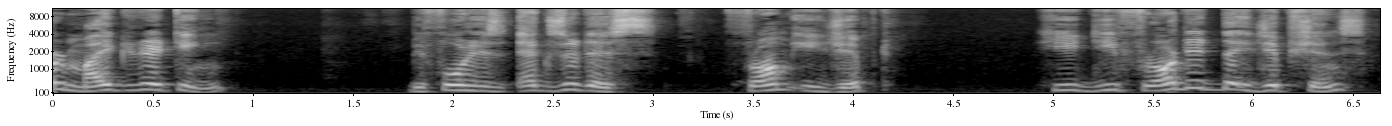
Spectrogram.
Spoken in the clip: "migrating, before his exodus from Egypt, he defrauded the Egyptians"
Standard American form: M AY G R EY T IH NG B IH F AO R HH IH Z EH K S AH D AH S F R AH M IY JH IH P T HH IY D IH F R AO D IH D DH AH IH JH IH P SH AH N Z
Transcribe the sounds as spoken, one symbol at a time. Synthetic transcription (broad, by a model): M AY G R EY T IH NG B IH F AO R HH IH Z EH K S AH D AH S F R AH M IY JH IH P T HH IY D IH F R AO D IH D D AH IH JH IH P SH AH N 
